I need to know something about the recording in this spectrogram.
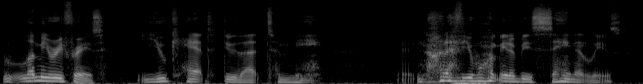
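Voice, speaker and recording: A man performing a gentle, intimate ASMR roleplay monologue, hesitant at times and teasing at others. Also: mid-range voice, animated, no echo, studio quality.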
